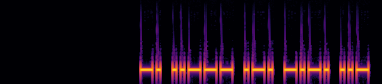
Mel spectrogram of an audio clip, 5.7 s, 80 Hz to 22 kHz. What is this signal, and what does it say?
Morse code, heard as a keyed tone, about 20 wpm, 700 Hz. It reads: N2RCU
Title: USA Call Signs - 5 Characters - Repeated 2x - 20wpm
